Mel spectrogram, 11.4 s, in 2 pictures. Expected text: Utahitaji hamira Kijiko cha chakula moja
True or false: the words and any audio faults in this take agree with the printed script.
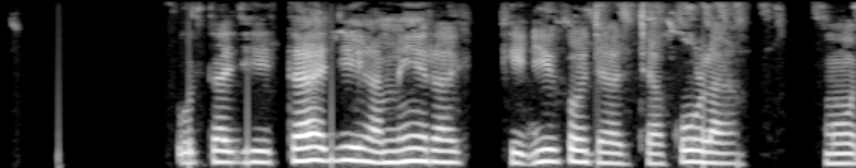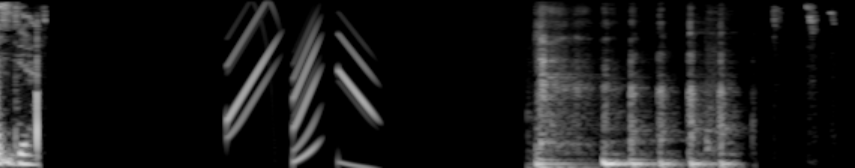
false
